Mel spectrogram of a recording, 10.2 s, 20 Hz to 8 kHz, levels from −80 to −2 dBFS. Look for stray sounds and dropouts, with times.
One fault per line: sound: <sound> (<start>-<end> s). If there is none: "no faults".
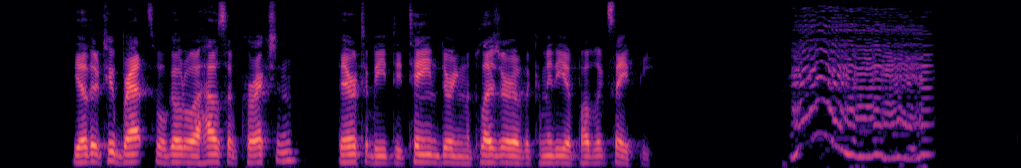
sound: squeak (7.8-9.4 s)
